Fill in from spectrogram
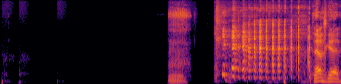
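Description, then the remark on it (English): A pet gives a short snorting grunt after near silence, then a longer run of throaty, pulsing grumbles and groans that rise and fall for a few seconds. “He said snore.”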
